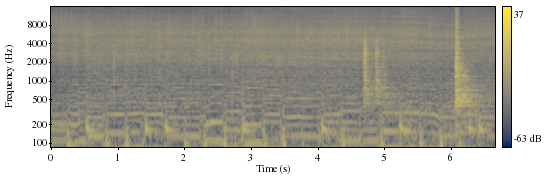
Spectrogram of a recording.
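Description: Hash browns fry in a pan alongside bacon, sausage and onions, giving a steady broadband sizzle with low stirring clatter throughout and a couple of sharp utensil clinks near the end.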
